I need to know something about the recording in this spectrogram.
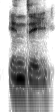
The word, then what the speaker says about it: IN-D: that's cool see i didn't know that part indy well i've been pronouncing your platform's name wrong the whole time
